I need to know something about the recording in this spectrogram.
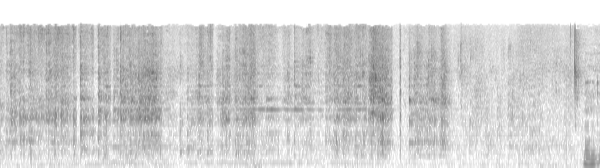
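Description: Metal spoon stirring a liquid marinade in a stainless steel bowl, scraping and clinking against the bowl's sides, easing off near the end.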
